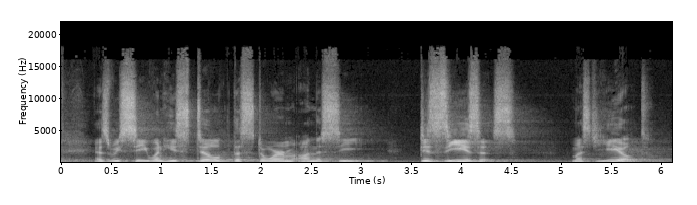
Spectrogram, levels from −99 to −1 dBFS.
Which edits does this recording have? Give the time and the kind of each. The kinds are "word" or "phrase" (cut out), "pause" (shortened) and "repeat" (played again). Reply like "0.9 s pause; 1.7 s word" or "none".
3.3 s pause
